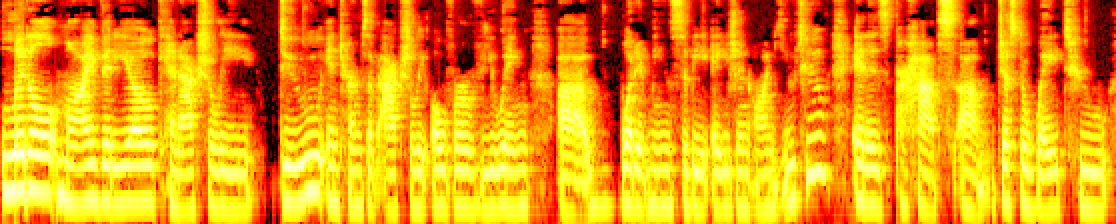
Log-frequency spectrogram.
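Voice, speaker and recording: A woman's voice: deep voice, fairly even intonation, a little slow, hardly any pauses, dark tone. A young adult woman who grew up in Canada, hosting an unscripted video essay and rambling with many fillers and restarts. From China, raised in Canada.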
